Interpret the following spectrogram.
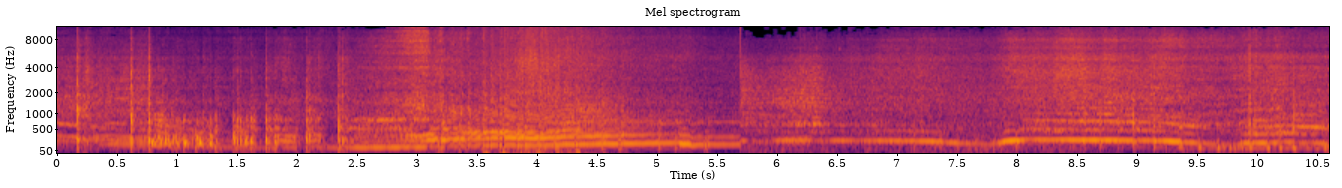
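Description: Rally car engines at full throttle on a tarmac stage. In the first couple of seconds there is a rapid string of sharp exhaust pops and crackles, then the engine pulls with a rising pitch. The sound cuts abruptly a little after halfway to a car accelerating hard, its note rising and dropping twice as it shifts up through the gears.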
